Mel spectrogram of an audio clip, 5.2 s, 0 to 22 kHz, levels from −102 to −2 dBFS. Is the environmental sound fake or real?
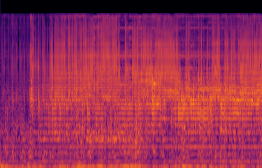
fake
